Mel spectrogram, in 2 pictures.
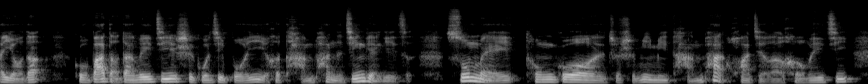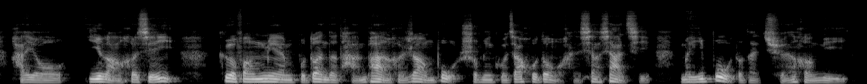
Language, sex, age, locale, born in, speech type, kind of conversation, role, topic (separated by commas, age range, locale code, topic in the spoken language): Chinese, male, 35-39, zh-CN, China, read, expert-assistant, expert, 我怎么能更好地看懂不同国家之间的互动？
